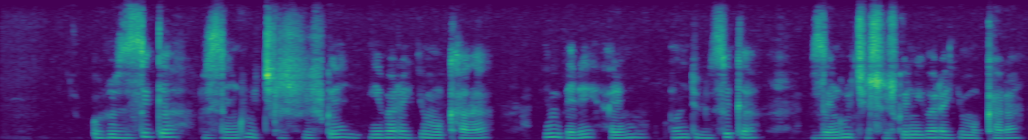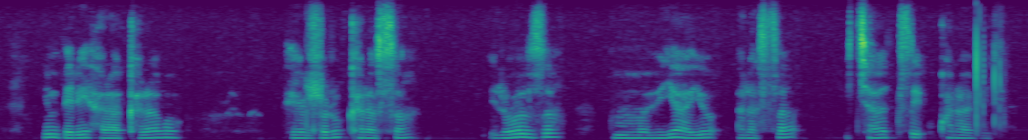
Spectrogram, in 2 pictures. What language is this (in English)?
Kinyarwanda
